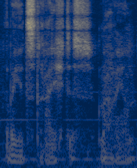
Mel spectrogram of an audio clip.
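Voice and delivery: soft, threatening whisper; menacing whisper. Acted. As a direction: warn her quietly, close to her ear. Boss threatens secretary privately. (drohend geflüstert)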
